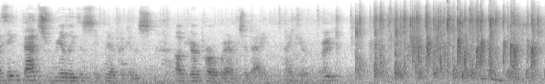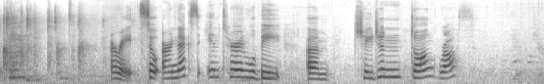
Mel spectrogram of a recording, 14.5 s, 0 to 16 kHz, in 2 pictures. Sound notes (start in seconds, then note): 4.6 audience applause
